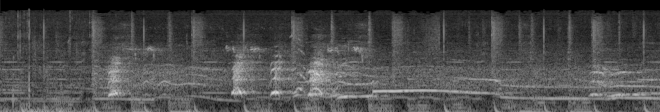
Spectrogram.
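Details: A dingo pack at a wildlife sanctuary just outside Melbourne, Australia, howls in long, wavering tones that slide up and then fall away, with overlapping voices.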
